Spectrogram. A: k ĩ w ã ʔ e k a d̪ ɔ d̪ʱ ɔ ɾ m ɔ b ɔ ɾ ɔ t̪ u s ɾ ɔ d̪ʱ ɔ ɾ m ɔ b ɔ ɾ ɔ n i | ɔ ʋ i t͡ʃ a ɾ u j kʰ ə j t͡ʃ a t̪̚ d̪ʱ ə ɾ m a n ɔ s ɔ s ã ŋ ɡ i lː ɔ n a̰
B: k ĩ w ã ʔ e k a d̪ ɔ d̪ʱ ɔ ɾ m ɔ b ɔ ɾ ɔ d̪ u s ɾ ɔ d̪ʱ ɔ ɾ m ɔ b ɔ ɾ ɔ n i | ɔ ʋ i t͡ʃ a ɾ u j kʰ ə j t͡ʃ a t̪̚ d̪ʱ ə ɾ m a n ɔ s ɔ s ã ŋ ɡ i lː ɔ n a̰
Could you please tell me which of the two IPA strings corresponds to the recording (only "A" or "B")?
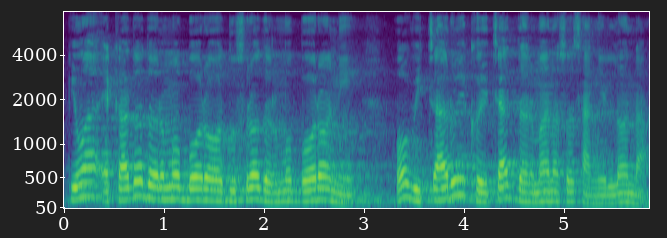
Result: B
